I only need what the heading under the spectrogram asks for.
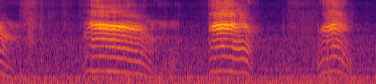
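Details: Rescue kitten, angry at being petted, gives three loud, drawn-out meows that start high and sweep downward; the first is longest, the last shortest, and there is a low room hum between calls.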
